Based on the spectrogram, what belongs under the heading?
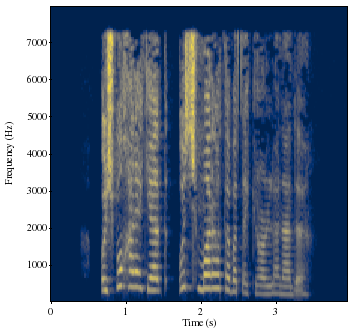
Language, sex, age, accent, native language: Uzbek, female, under 19, Xorazm, Uzbek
